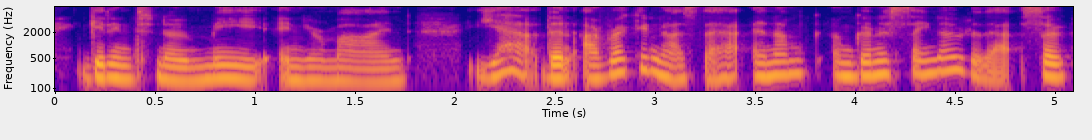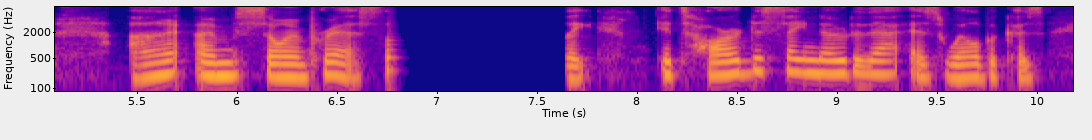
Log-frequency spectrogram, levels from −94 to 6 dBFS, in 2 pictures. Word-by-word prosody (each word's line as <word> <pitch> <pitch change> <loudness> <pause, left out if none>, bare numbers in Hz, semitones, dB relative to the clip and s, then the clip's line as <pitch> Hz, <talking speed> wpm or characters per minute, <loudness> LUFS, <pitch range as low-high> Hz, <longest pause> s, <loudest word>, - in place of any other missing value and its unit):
getting 180 -3 +3
to 175 - -5
know 155 -2 +2
me 165 0 +1
in 155 - -1
your 155 -1 -3
mind. 145 0 -5 0.3
Yeah, 215 +4 -1
then 175 -1 +6
I 170 - +2
recognize 225 -5 0
that, 175 +1 -3
and 195 +1 +2
I'm 215 +2 -1
I'm 195 -1 +1
gonna 205 +2 +3
say 215 0 -1
no 255 +3 +1
to - - -3
that, - - -4
so 190 -2 +4 0.4
I 195 +5 +2
I'm 195 -1 +4
so 185 -2 +4
impressed, 185 +4 0 0.9
like, - - -3 0.3
it's 210 0 0
hard 210 +2 +2
to - - +1
say 250 -1 0
no 220 -1 +3
to - - -1
that 215 0 -1
as 180 - -2
well 180 0 +1
because 85 - -5
190 Hz, 210 wpm, -21 LUFS, 175-215 Hz, 0.9 s, then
